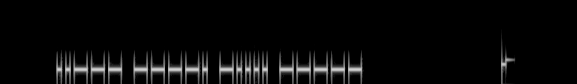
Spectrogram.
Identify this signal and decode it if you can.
Morse code, heard as a keyed tone, about 28 wpm, 700 Hz. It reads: 2960
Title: Numbers - 4-Digit 28wpm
